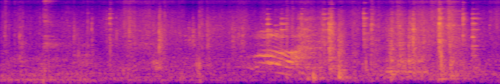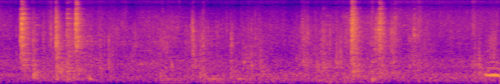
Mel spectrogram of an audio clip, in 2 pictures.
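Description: Metal clanks and rattles from the wire panels and grafting headgate of a goat pen while a doe goat is caught and handled into it, with several sharp knocks in the second half. A short bleat that rises and falls comes about three seconds in.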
